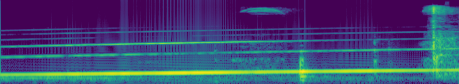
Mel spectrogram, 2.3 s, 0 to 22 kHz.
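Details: Defibrillator charging tone in a training setup with an EKG rhythm generator simulator, with energy selectable up to 360 joules: a steady electronic tone rising slowly in pitch with faint background clicks.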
